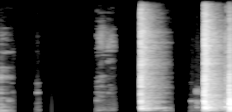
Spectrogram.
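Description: Near quiet, then one short sharp plastic click about one and a half seconds in from the Pie Face toy's hand-cranked spring mechanism as the handle is turned.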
